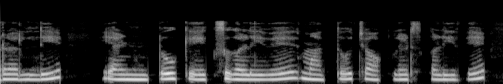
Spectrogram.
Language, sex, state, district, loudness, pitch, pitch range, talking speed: Kannada, female, Karnataka, Bidar, -16 LUFS, 235 Hz, 225-255 Hz, 85 wpm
